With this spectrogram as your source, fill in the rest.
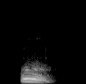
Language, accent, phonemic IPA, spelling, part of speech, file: French, France, /u/, ouh, interjection, LL-Q150 (fra)-ouh.wav
- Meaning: 1. ooh, ouch 2. boo, hiss 3. tuwhit tuwhoo (hoot of an owl)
